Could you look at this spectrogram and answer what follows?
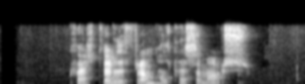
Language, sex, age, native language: Icelandic, female, 30-39, Icelandic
